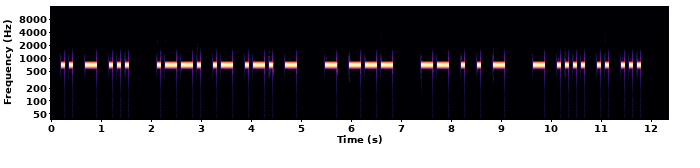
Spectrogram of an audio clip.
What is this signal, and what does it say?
Morse code, heard as a keyed tone, about 15 wpm, 700 Hz. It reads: ITS PART TO MEET THIS
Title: Sentences from Top 1100 Words 15wpm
